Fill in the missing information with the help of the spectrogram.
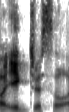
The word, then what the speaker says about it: Yggdrasil: So he's trying to find himself around this world, and he realizes that it's very similar to Yggdrasil, or however you pronounce it. And just make it an eye, friend. Just make it an eye at the beginning. – Yeah. Oh, Yggdrasil.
